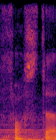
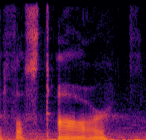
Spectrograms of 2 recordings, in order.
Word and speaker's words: Fostar: Not Foster, Fostar. That's like actually how they say it, so, you know, it's interesting to see all this unique stuff.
